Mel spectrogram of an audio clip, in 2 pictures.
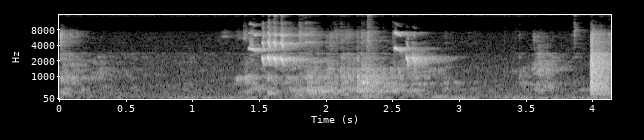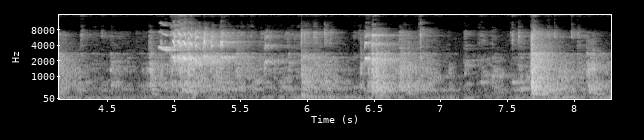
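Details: Budgerigar squawks and chirps: sharp, harsh notes repeated irregularly every second or so, mixed with scratchy chatter and a few click-like sounds.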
